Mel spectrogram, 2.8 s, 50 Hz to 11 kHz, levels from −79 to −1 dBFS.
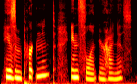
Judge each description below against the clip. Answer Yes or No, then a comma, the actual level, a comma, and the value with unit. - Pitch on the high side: Yes, high, 225 Hz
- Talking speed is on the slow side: Yes, slow, 130 wpm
